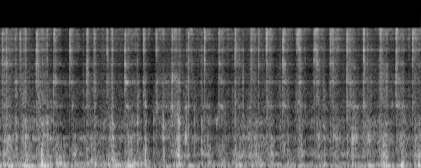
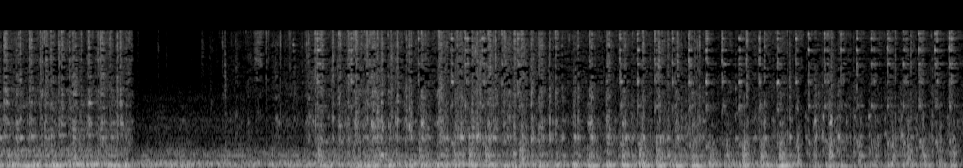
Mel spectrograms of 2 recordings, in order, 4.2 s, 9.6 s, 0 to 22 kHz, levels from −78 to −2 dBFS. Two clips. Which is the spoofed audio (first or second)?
first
